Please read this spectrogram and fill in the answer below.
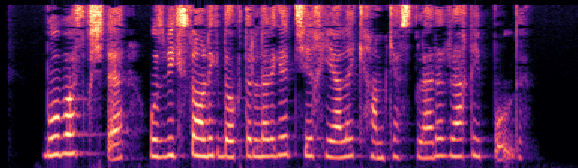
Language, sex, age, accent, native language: Uzbek, female, 18-24, Qashqadaryo, Uzbek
